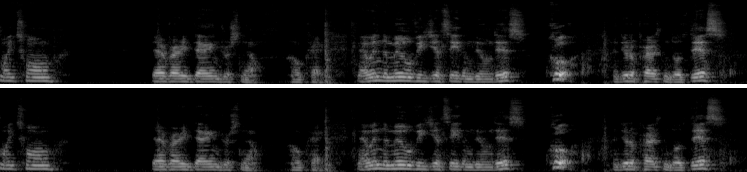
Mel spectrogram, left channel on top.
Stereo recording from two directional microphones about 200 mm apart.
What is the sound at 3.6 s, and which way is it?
Speech, 20° left (ahead or behind).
